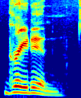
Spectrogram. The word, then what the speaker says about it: Graydon: Grayson. Is that how we pronounce it? – Graydin.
